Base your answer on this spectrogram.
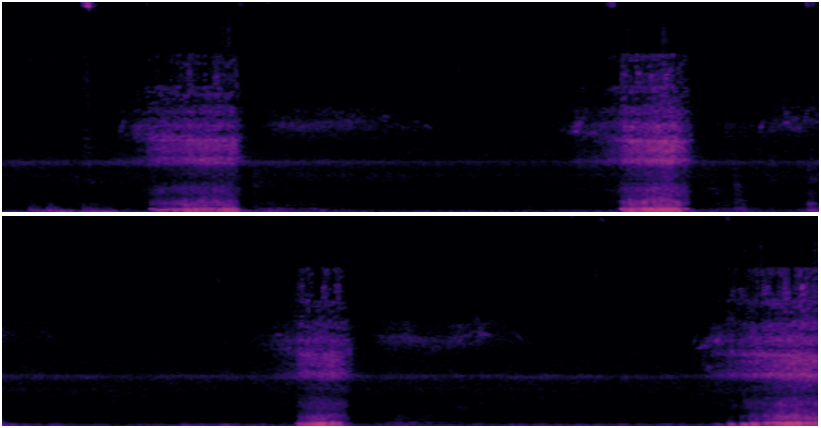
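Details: Puppy asleep and snoring, four short raspy snores spaced roughly three seconds apart, each a brief noisy burst over a quiet low hum.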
